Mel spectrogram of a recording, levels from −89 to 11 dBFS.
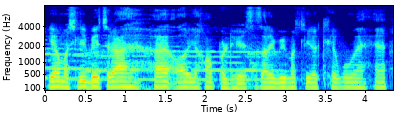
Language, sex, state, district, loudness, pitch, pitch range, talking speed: Hindi, male, Bihar, Saharsa, -28 LUFS, 125 Hz, 125-135 Hz, 205 wpm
